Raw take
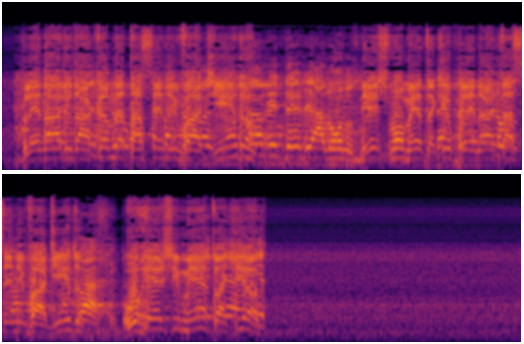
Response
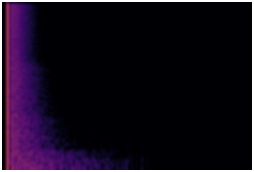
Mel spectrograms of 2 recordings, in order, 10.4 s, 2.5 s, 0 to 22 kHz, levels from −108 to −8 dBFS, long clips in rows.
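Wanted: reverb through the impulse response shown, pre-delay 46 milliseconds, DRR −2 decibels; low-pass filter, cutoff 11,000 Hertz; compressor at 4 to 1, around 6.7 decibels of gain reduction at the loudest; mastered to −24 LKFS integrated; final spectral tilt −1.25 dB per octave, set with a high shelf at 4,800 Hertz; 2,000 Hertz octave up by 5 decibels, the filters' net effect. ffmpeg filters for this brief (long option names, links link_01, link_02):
-filter_complex "[0:a]lowpass=11000,equalizer=frequency=2000:width_type=o:gain=5.5,highshelf=frequency=4800:gain=4.5,acompressor=threshold=-35dB:ratio=4,asplit=2[link_01][link_02];[1:a]atrim=start_sample=2205,adelay=46[link_03];[link_02][link_03]afir=irnorm=-1:irlink=0,volume=2.5dB[link_04];[link_01][link_04]amix=inputs=2:normalize=0,volume=8dB"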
